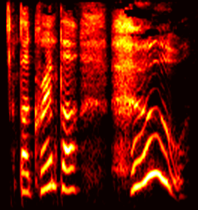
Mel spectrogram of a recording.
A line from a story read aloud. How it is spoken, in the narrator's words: cried Charlie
